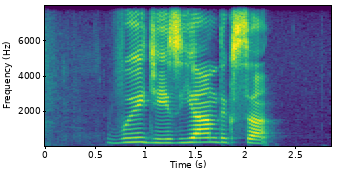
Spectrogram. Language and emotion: Russian, angry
